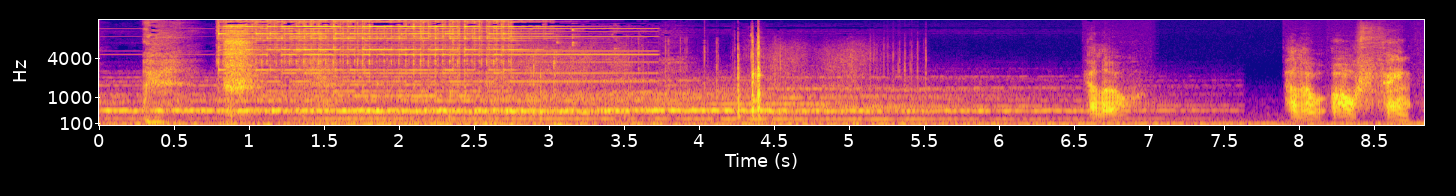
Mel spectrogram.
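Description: A telephone ringing in the horror video game Outlast II, a sustained electronic bell tone holding for several seconds, then fading as game noises and muffled voices break in near the end.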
